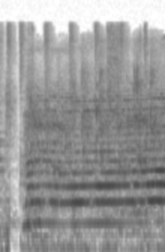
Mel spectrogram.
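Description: One long, steady, held pitched note with overtones, like a sung or called note, starting a moment in.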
